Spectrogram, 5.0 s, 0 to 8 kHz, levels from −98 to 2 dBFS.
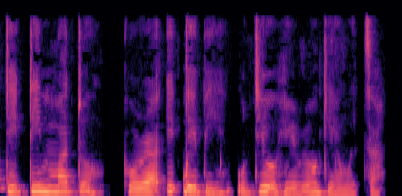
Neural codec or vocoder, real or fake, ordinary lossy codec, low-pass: none; real; MP3, 48 kbps; 7.2 kHz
